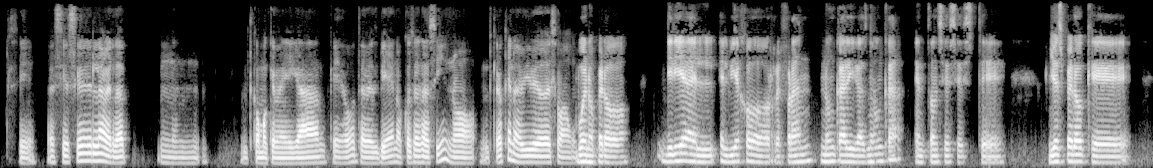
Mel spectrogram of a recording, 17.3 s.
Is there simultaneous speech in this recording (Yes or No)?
No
